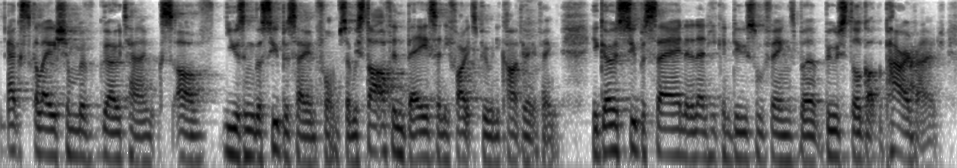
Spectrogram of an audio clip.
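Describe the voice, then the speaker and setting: Male podcast co-host, mid-pitched, informal and eager fan talk that rambles along, captured in an echoey room. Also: fairly bright tone. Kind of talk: casual fan discussion. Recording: roomy, echoey home recording.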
